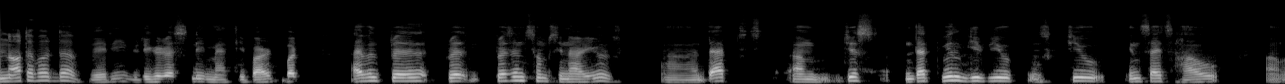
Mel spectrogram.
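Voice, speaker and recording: A man with a Nepali accent speaks very slowly in a dark, mellow tone at a fairly high pitch, recorded in a dry, close sound with no echo. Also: ordinary pitch variation. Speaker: math olympiad instructor. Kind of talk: online lecture. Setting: online video session, camera off. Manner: halting, many fillers.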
